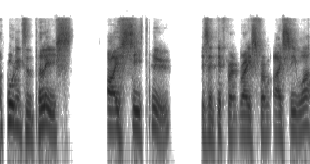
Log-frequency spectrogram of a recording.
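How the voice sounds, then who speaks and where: A man with a fairly high pitch speaks at a moderate pace in a bright, sharp tone with ordinary pitch variation. The sound is dry and close, with no echo. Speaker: live stream host. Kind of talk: live discussion reading comments.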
